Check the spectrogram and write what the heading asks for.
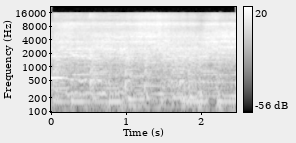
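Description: A punk rock band playing live, with distorted electric guitars, bass and a drum kit, heard loud and steady as recorded from the floor of the hall.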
